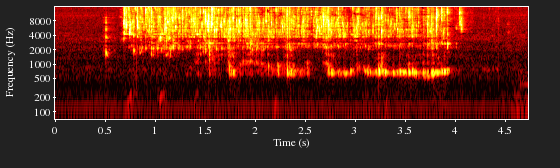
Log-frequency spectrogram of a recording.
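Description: Akita sake poured from a freshly opened bottle into a glass, a steady liquid trickle and glugging stream running for about three seconds, close and fairly quiet, with no talking.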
